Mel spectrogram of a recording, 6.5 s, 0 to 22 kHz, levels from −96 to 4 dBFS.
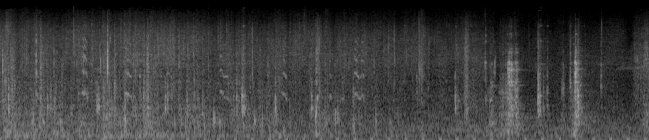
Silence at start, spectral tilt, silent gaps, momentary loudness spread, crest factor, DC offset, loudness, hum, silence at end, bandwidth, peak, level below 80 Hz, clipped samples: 0 s; -2 dB/octave; none; 13 LU; 36 dB; under 0.1%; -40 LUFS; none; 0 s; 19.5 kHz; -6 dBFS; -60 dBFS; under 0.1%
